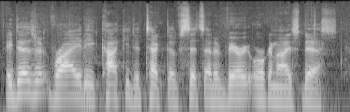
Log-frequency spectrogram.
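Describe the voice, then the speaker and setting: A man's voice: on the high side, fast talker, darkish tone. A man narrating screenplay action and scene headings at a table read, in a scripted, dramatic style.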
